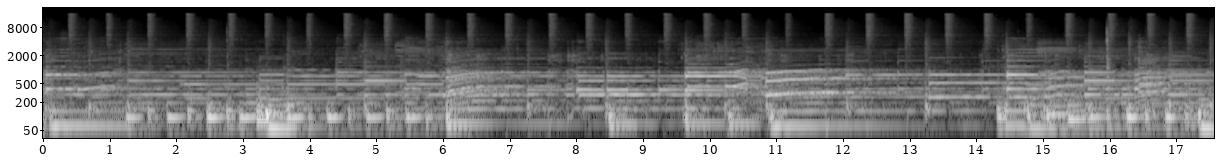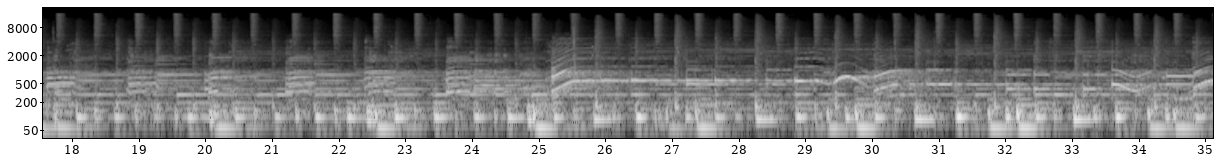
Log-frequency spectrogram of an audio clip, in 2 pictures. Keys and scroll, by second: 14.5 m, 19.3 space.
